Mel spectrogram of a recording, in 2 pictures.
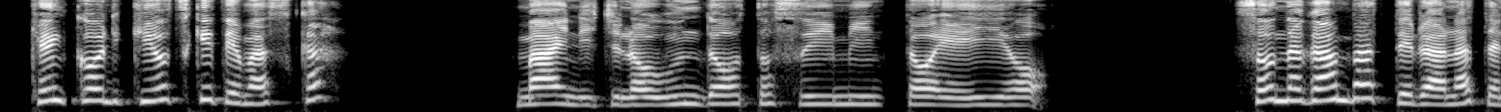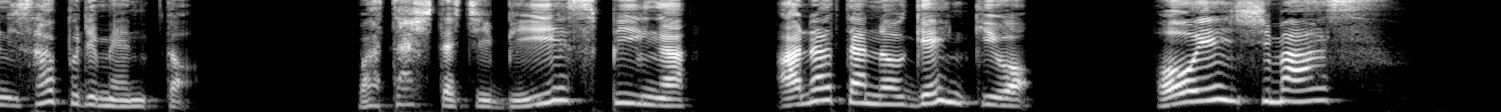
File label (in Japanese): サプリCM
